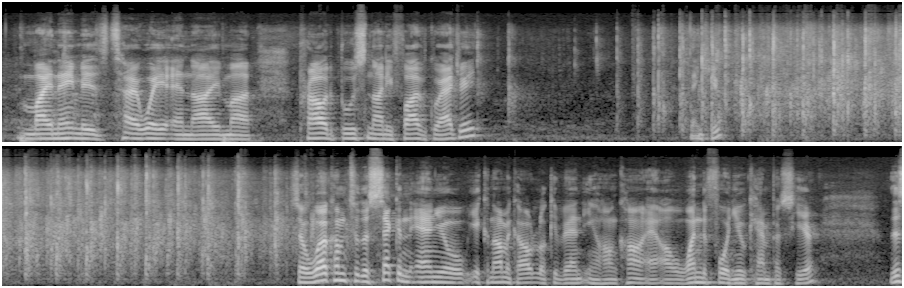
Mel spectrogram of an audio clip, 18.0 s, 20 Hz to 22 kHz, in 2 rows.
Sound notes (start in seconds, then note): 6.0 audience applauding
